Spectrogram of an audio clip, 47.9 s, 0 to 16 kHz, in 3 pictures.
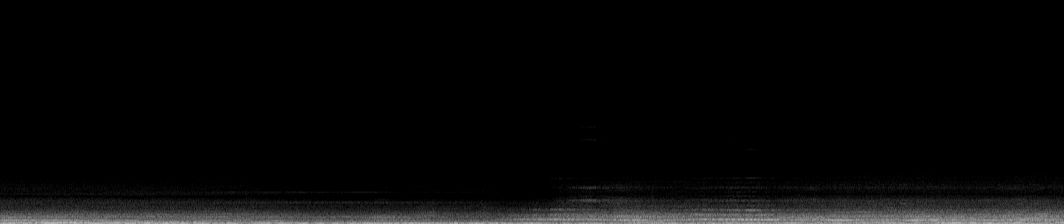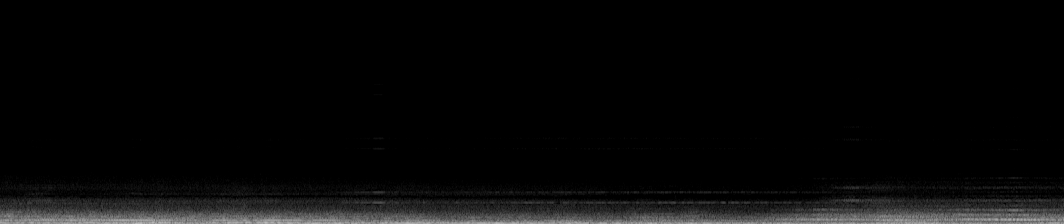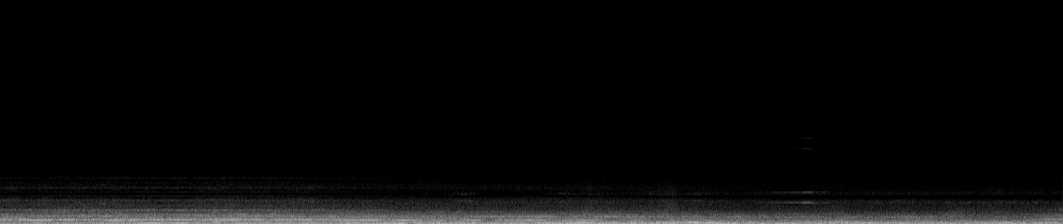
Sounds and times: spooky drone sound 0:00.0 - 0:47.8

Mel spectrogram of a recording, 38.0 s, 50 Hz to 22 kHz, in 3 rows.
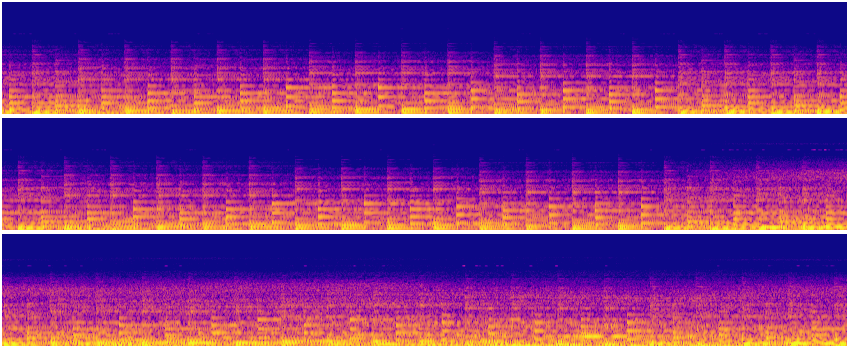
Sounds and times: Cello 0:00.0 - 0:38.0
Chior 0:00.0 - 0:38.0
Piano 0:00.0 - 0:38.0

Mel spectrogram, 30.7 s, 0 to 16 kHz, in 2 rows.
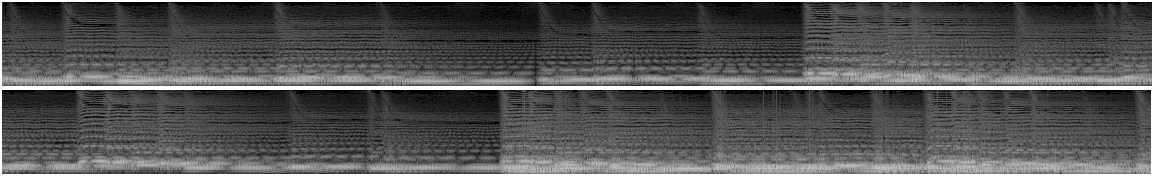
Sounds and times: melody 0:00.0 - 0:30.6

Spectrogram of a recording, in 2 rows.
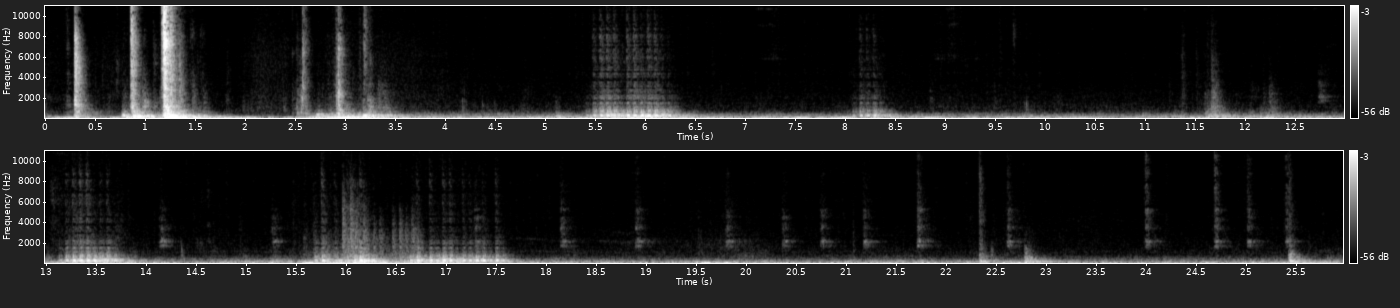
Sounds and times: shaky elevator 0:00.0 - 0:06.6
closing doors 0:00.2 - 0:01.8
closing doors 0:02.4 - 0:03.9

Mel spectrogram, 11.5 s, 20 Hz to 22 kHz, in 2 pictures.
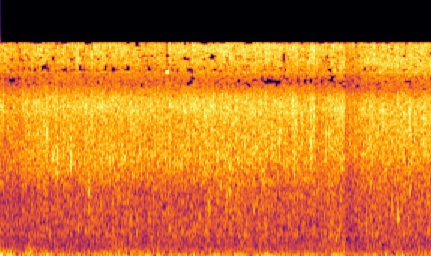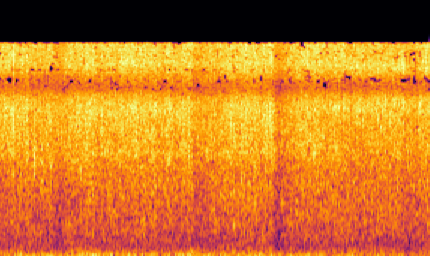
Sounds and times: Small water fountain 0:00.0 - 0:11.4

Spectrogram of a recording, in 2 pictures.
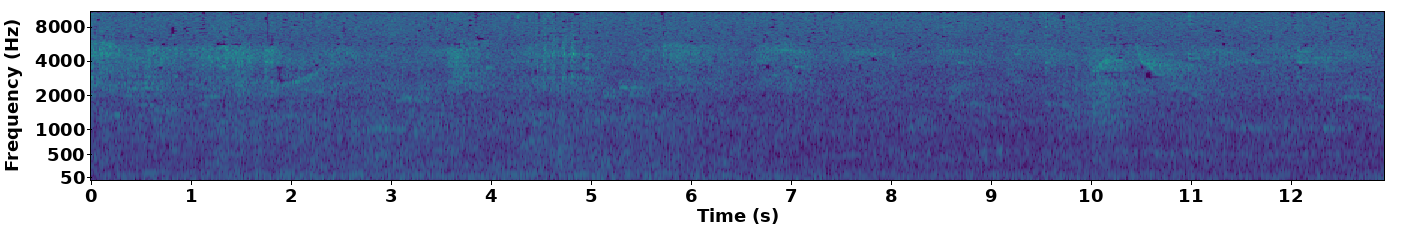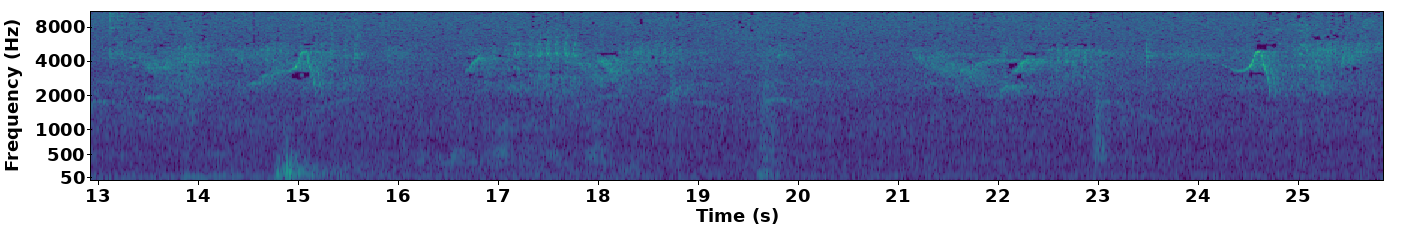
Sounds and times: distant traffic 0:00.0 - 0:25.8
bird chirps 0:08.6 - 0:20.4
bird chirps 0:21.2 - 0:25.8

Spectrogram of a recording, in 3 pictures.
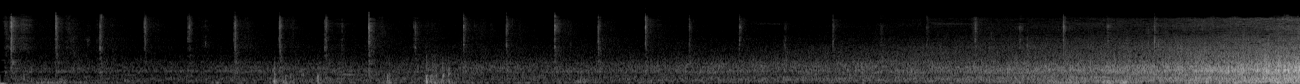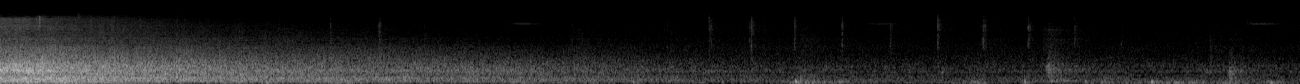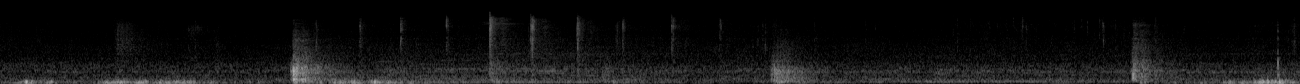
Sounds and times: rope constantly hitting a flagpole 0:00.0 - 0:12.9
passing car 0:07.0 - 0:21.3
rope constantly hitting a flagpole 0:18.6 - 0:25.5
rope constantly hitting a flagpole 0:28.8 - 0:37.9

